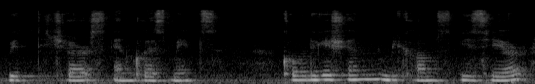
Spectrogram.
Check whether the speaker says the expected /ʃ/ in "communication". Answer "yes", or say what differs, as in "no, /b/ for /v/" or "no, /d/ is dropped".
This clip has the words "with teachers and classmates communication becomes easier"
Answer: yes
